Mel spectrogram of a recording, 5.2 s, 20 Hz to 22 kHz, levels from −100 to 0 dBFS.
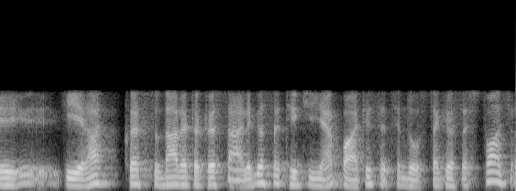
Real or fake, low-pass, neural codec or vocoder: fake; 3.6 kHz; codec, 16 kHz, 0.5 kbps, FunCodec, trained on Chinese and English, 25 frames a second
